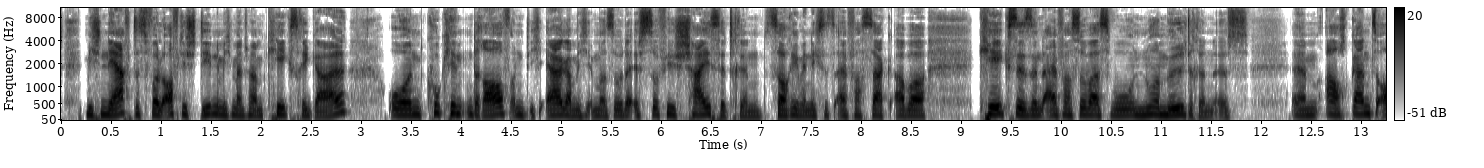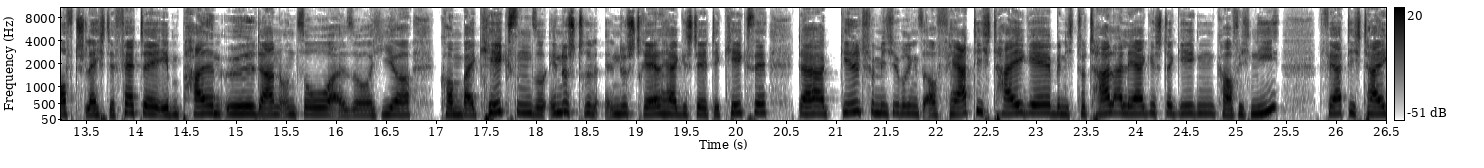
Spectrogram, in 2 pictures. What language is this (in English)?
German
